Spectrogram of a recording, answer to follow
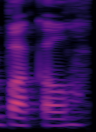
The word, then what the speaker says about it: buccal: Some clothing and a buccal swab Who took the, pronounce it buccal swab? or buckle.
